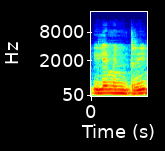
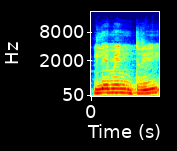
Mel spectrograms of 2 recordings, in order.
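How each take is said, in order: The two takes are said the same way.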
